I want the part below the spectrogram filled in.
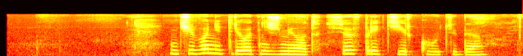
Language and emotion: Russian, neutral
